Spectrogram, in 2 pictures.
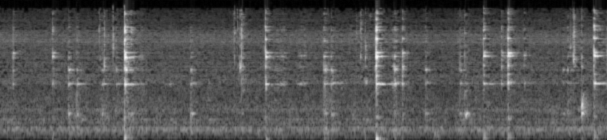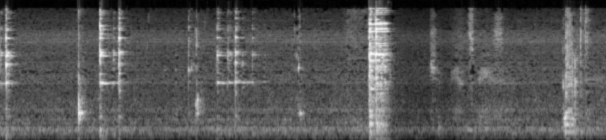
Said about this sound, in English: I'm going to scoop off a little bit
